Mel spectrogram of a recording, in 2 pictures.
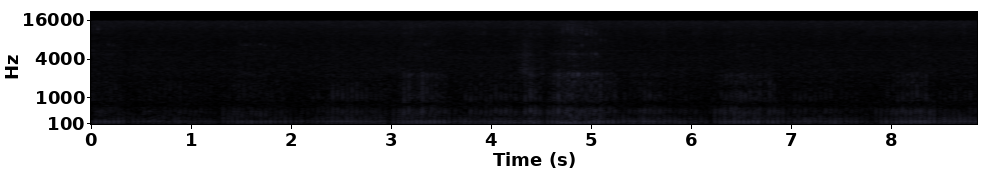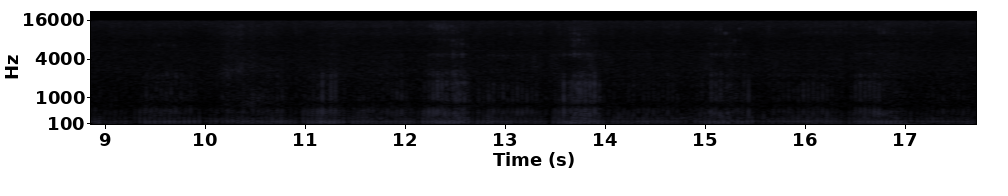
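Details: Male house cat purring loudly as he drifts off to sleep; a continuous deep, throbbing purr with regular inhale-exhale swells throughout, plus faint soft clicks and rustles.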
